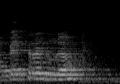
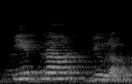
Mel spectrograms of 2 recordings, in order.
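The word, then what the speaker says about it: pietra dura: तो ये आपकी पच्चीकारी, परचिनकारी या पेट्राडूरा, पिएत्राडूरा, ठीक है ना। पिएत्राडूरा कई तरीके से इसको प्रोनाउंसिएट किया जाता है, देखिएगा, ठीक है ना।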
